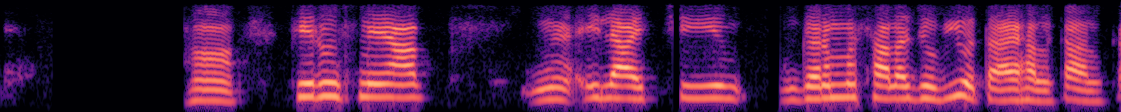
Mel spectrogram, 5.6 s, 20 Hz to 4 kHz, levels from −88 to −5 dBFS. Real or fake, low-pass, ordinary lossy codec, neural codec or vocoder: real; 3.6 kHz; none; none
